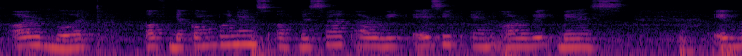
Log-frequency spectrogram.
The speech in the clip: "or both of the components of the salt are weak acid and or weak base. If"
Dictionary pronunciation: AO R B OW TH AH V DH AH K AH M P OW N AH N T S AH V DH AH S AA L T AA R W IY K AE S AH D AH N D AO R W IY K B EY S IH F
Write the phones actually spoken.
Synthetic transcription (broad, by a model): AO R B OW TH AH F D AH K AH M P OW N AH N T S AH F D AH S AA W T AA R W IY K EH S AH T AH N D AO R W IY K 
